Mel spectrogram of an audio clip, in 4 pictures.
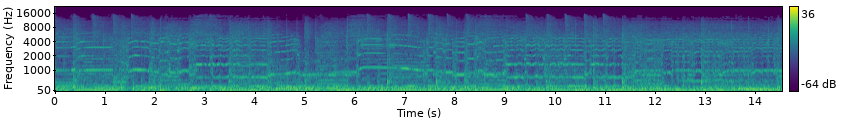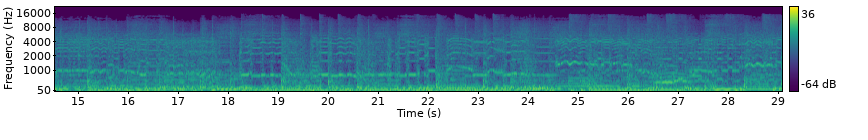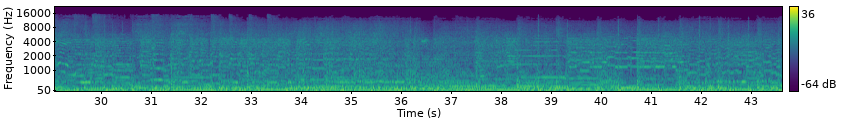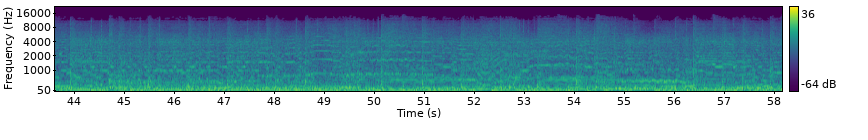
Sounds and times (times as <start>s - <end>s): Music: 0.0s - 58.1s.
